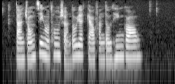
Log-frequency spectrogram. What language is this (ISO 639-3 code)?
yue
